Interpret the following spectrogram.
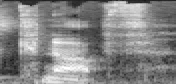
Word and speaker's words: Knopf: But it is, you do sound out the K. It is not silent. It is Knopf.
